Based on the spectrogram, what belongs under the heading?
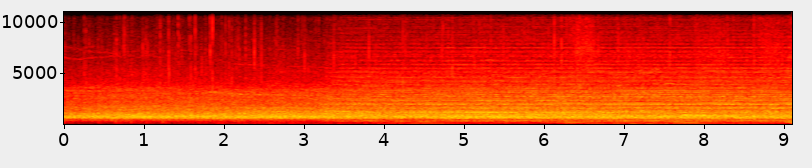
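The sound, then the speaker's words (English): A large hockey arena crowd at Rogers Place in Edmonton cheers at the end of game three of the Oilers-Flames Western Conference semifinal, won 4-1 by Edmonton, in a sustained, dense roar that stays steady and loud throughout, with no one speaking over it. “Crowd will tell you how game three went.”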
